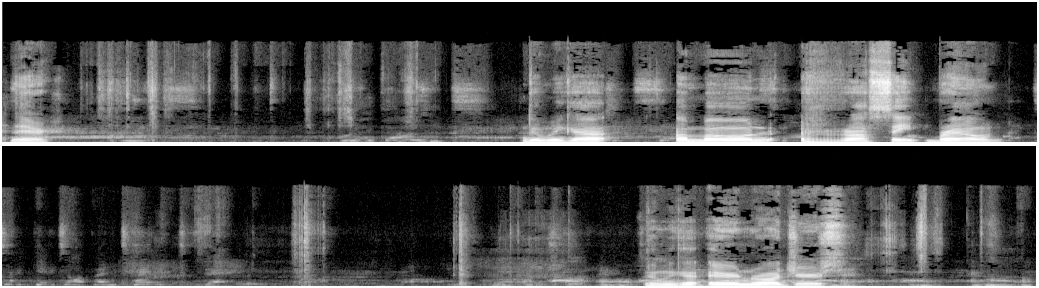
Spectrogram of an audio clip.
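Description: Trading cards rustle and slide against each other in a pair of hands.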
